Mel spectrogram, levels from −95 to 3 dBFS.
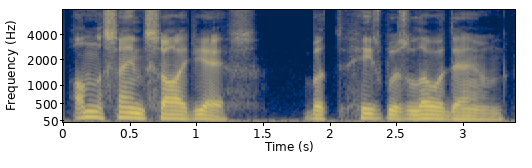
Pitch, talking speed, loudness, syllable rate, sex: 105 Hz, 175 wpm, -18 LUFS, 4.0 syllables/s, male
